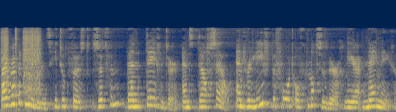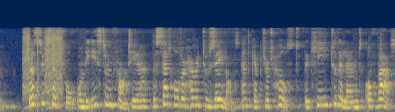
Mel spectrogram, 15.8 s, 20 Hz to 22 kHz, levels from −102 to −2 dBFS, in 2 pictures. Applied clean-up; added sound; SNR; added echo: none; Camera; 16 dB; reverberation time 1.6 s.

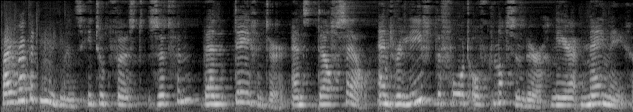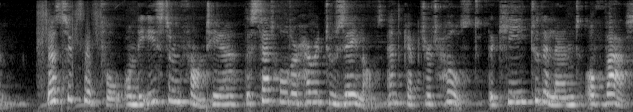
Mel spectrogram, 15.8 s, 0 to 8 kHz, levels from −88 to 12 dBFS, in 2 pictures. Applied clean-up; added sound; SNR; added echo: neural separator model SepFormer DNS4.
